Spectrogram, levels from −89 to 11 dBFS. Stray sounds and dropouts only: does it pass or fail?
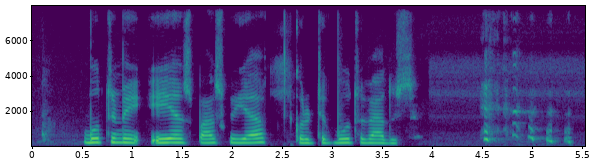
fail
